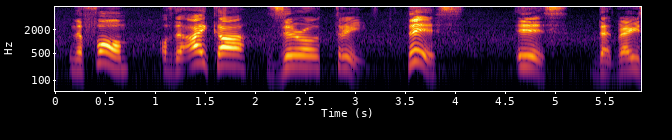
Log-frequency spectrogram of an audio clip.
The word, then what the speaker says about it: iCaur: It's not iCaur, it's iCar. That's how it is pronounced.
